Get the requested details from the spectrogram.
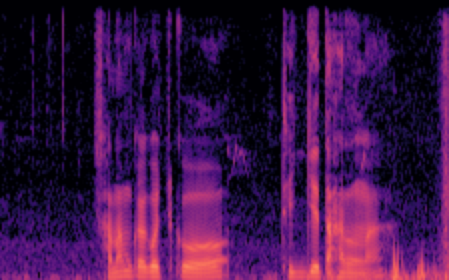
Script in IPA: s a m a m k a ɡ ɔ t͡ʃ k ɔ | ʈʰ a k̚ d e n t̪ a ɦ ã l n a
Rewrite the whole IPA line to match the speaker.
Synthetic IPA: s a n a m k a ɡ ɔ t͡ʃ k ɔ | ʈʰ i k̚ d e t̪ a ɦ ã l n a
